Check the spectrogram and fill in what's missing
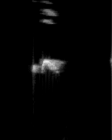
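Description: An Ash-throated Flycatcher gives a single burry, rolling note, slightly rising, lasting about half a second, against a quiet background.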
